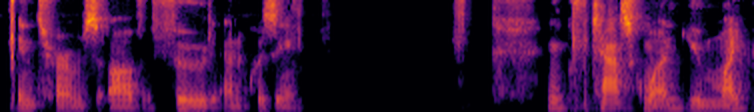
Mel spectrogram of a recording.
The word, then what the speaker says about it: cuisine: like a cue and then the S becomes more like a Z like the letter Z so it's pronounced cuisine this word is actually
